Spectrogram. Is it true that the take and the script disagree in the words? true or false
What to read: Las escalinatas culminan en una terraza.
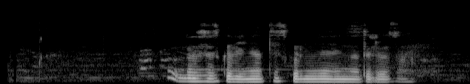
false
